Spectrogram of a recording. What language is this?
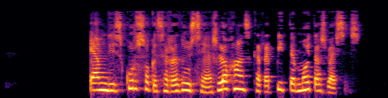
Galician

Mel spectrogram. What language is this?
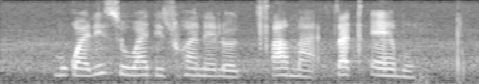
Tswana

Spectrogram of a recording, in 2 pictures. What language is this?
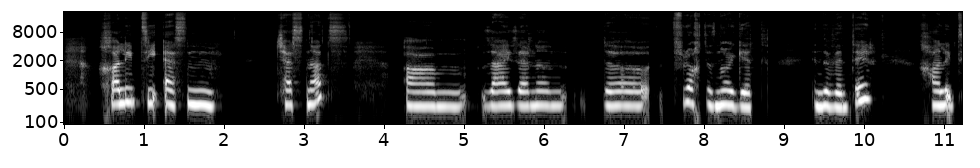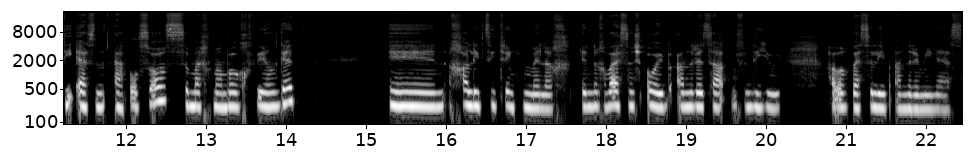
Yiddish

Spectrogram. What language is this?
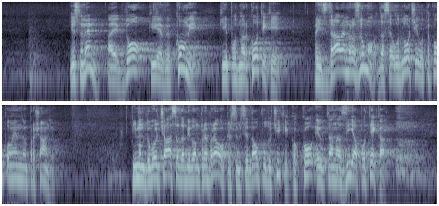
Slovenian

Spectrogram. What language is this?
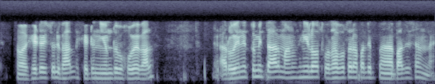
Assamese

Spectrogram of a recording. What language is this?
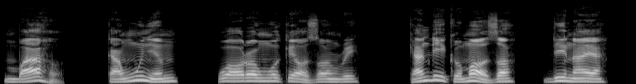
Igbo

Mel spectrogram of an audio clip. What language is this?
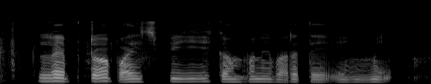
Santali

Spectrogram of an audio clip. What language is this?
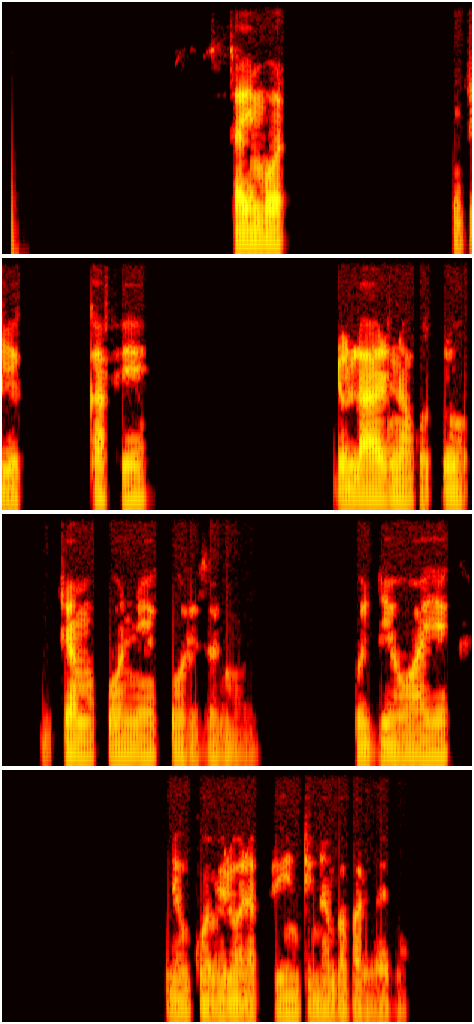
Fula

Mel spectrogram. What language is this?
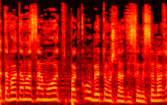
Hebrew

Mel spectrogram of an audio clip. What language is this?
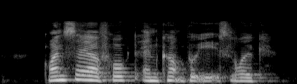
Danish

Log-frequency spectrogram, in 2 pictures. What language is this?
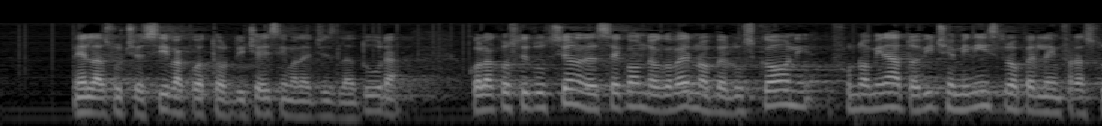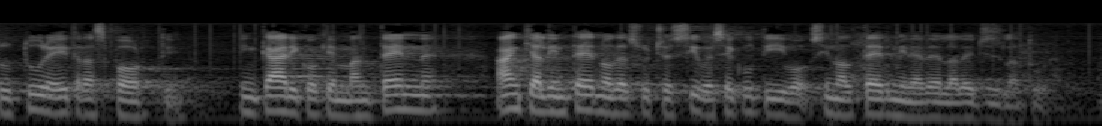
Italian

